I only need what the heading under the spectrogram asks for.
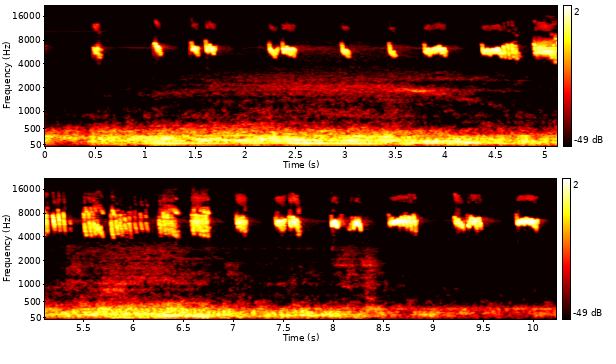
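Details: Plaintive cuckoo chick: sparse, high, thin chirps at first, then a dense run of harsh rasping notes, then more spaced chirps, over a low murmur of background noise.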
